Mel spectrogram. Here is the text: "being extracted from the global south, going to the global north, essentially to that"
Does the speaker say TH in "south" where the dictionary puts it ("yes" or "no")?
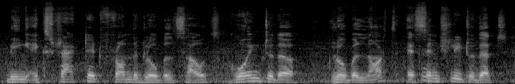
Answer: no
